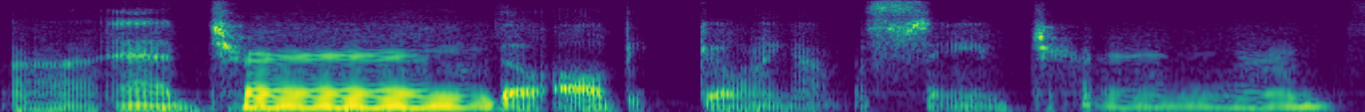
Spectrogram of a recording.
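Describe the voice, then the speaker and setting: A man running an online tabletop role-playing game as game master, halting and distracted as he manages things. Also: mid-range voice, big pitch swings.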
